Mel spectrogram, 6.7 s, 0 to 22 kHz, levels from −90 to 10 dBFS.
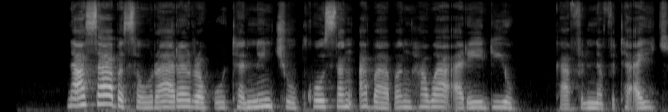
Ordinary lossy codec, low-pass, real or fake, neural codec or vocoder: none; none; real; none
